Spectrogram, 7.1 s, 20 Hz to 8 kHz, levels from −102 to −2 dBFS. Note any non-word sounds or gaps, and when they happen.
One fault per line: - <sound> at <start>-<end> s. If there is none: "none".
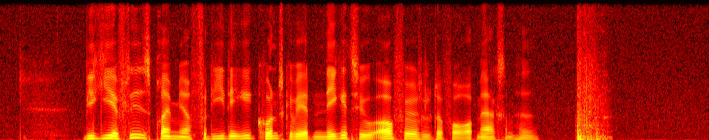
- thud at 5.8-6.1 s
